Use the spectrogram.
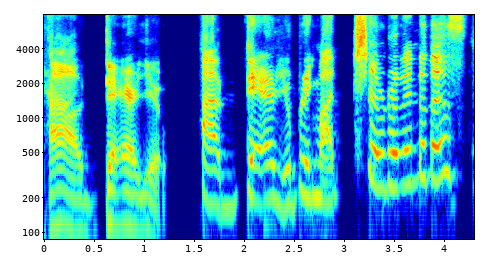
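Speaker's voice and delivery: hammed-up indignation; dramatic outrage. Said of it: "any other Housewives show would be like".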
